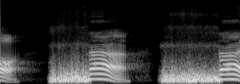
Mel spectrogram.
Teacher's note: একদম হালকা করে জিহ্বার আগা দাঁতের আগায়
